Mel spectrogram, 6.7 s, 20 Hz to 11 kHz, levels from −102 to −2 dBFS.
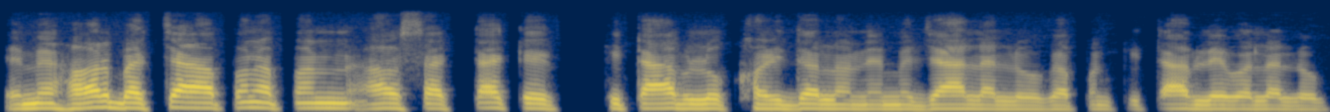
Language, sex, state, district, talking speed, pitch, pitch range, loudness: Bhojpuri, male, Bihar, Saran, 155 wpm, 130 Hz, 120-145 Hz, -17 LUFS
